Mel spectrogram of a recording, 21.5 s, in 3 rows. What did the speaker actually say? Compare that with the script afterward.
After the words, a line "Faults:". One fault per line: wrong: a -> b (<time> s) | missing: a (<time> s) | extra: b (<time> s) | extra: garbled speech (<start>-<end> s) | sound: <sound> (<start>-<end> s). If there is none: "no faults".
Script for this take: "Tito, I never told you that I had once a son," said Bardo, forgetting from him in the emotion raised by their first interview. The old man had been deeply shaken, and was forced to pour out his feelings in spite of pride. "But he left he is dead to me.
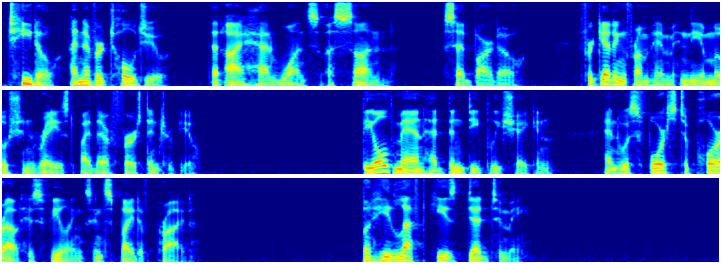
"Tito, I never told you that I had once a son," said Bardo, forgetting from him in the emotion raised by their first interview. The old man had been deeply shaken, and was forced to pour out his feelings in spite of pride. "But he left he is dead to me.
Faults:
no faults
